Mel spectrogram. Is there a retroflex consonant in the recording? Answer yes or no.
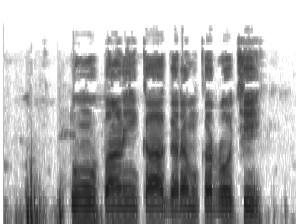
yes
